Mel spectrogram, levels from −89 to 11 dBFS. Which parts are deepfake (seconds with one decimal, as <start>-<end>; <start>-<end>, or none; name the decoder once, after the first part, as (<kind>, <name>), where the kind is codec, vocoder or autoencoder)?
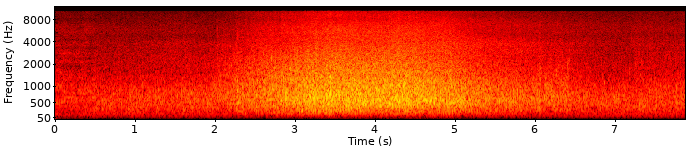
0.0-0.5 (codec, SNAC)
